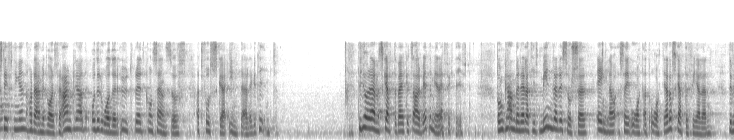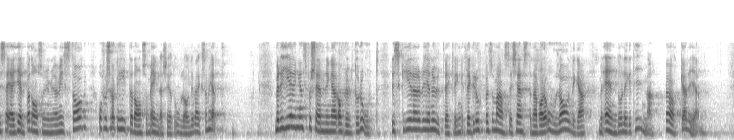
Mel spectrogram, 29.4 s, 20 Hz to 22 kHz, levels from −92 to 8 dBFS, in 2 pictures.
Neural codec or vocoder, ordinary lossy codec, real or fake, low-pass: vocoder, 22.05 kHz, 80 mel bands, HiFi-GAN; none; fake; 7.2 kHz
